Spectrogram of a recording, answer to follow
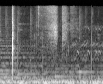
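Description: Background music with one sharp click about a quarter second in, the loudest sound, and a brief scrape about a second in, from the plastic joints of a transforming robot toy being moved.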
